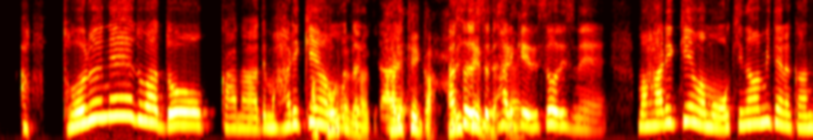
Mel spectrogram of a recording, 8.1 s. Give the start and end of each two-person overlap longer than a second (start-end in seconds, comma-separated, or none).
3.1-5.3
